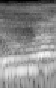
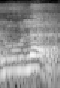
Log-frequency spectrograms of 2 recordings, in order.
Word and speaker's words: rural: So one is rural area, one is urban area. One is rural area. Number one is number one rural. We pronounce the word ruler.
